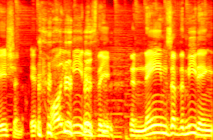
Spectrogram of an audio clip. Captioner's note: laughing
